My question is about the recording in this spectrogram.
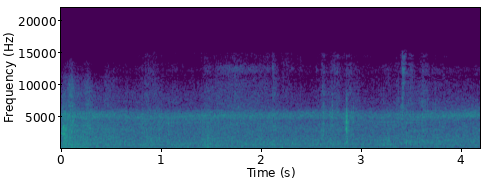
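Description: Steady outdoor rushing noise with a few faint ticks.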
